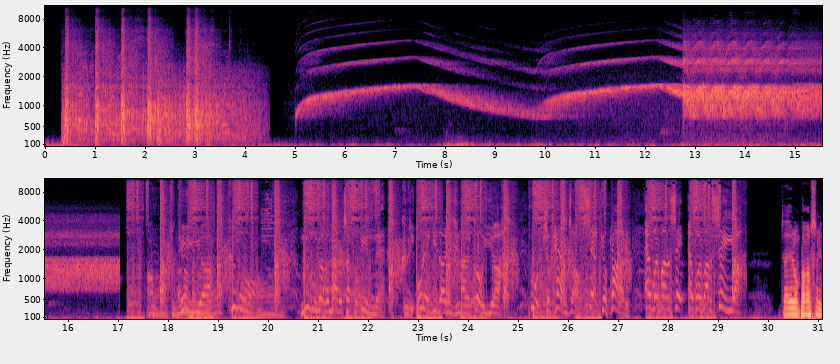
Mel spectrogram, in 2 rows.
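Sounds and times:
crackling with sharp pops: 0:00.4 - 0:04.5, 0:24.7 - 0:26.2
siren wailing and yelping: 0:05.0 - 0:17.0.

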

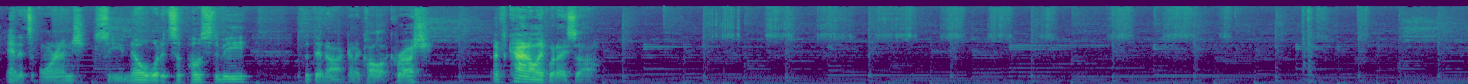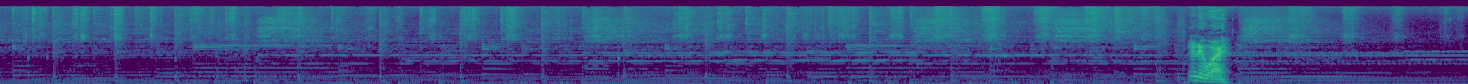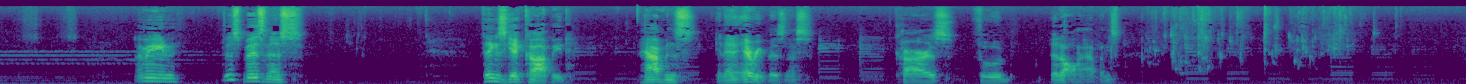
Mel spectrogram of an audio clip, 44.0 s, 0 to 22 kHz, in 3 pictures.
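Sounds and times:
faint background music: 0:00.0 - 0:32.5, 0:34.1 - 0:44.0
razor scraping stubble: 0:05.0 - 0:30.7.

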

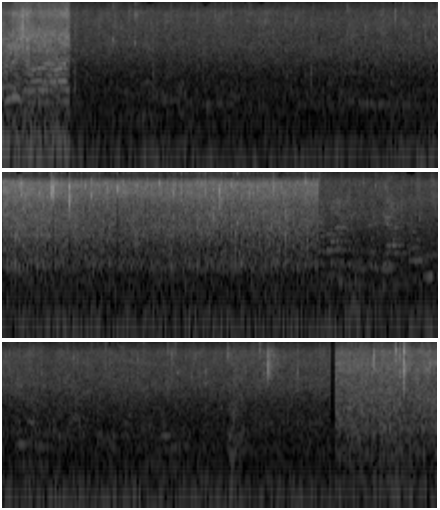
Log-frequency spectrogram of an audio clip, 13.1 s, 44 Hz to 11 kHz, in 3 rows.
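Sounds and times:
heavy rain hissing: 0:00.0 - 0:00.7, 0:04.4 - 0:07.6, 0:12.0 - 0:13.0.

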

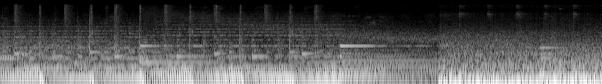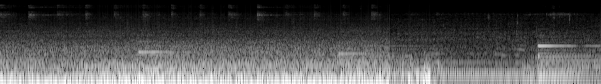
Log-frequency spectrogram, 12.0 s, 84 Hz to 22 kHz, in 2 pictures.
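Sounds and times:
background music: 0:00.0 - 0:12.0
vehicle engine and road rumble: 0:00.0 - 0:12.0.

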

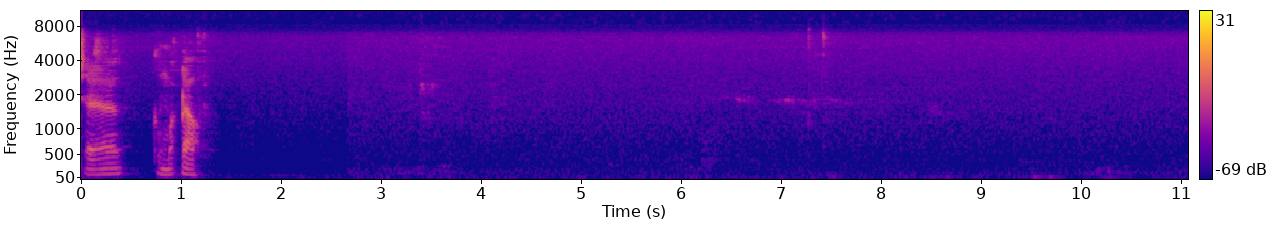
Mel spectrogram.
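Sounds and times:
computer mouse clicks: 0:07.0 - 0:07.7.

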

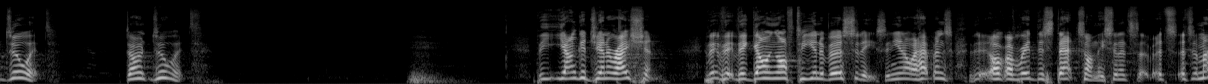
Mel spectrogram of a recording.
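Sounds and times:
man's short breath: 0:04.1 - 0:05.4.

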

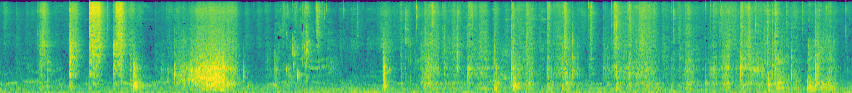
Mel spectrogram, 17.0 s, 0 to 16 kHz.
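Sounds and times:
cement stirred in plastic bucket: 0:07.6 - 0:17.0.

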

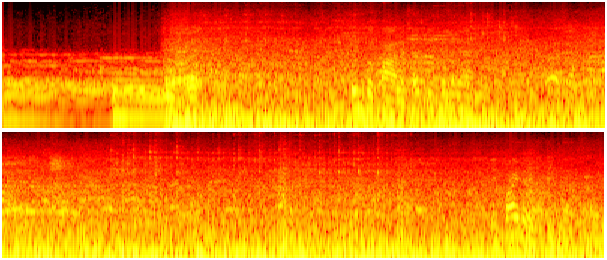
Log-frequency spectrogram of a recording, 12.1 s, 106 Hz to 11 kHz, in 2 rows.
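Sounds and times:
people talking: 0:01.6 - 0:02.3
low rumble of road vehicles: 0:01.6 - 0:12.0.

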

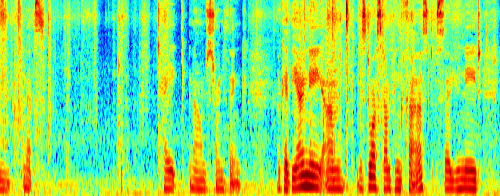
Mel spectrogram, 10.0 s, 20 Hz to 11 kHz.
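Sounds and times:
cardstock rustling and sliding: 0:05.7 - 0:09.5.

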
